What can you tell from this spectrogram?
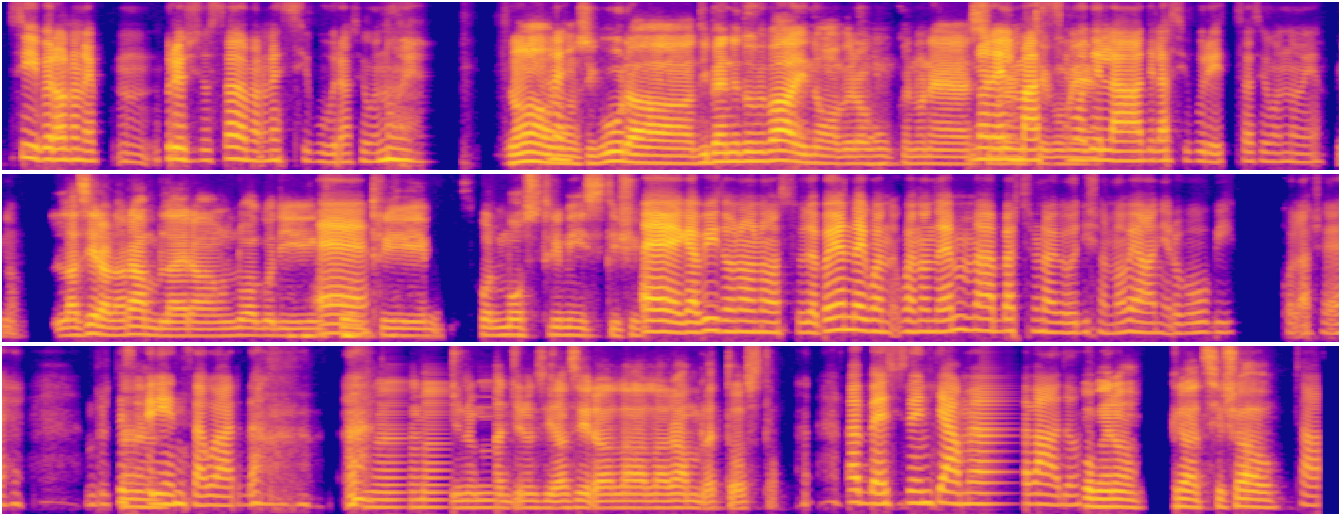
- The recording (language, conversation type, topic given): Italian, unstructured, Come può una città diventare più accogliente per tutti?
- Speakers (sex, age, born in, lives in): female, 25-29, Italy, Italy; male, 25-29, Italy, Italy
- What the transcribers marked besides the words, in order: laughing while speaking: "secondo me"; tapping; "proprio" said as "popo"; distorted speech; laughing while speaking: "ceh"; "cioè" said as "ceh"; chuckle; chuckle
